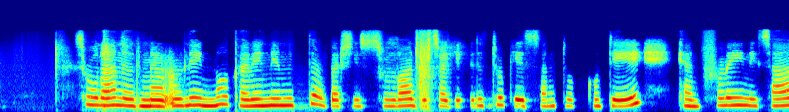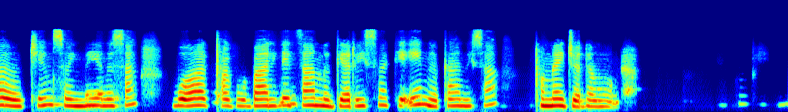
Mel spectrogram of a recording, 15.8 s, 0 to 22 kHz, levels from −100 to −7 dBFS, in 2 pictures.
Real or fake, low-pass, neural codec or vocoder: fake; 7.2 kHz; codec, 16 kHz, 0.5 kbps, X-Codec, HuBERT features, trained on balanced general audio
